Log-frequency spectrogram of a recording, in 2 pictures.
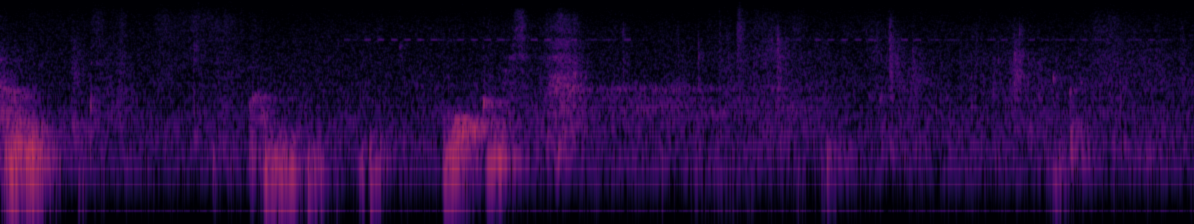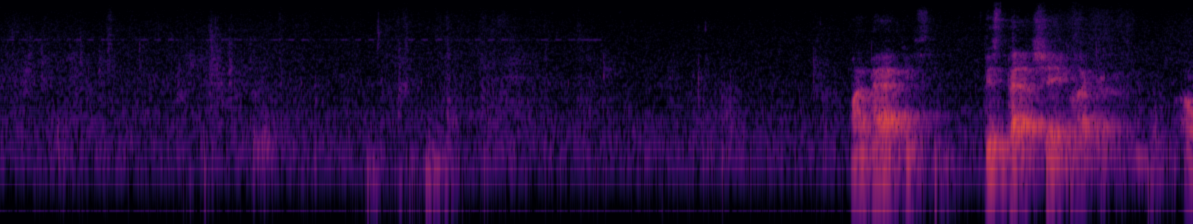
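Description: An older man speaks slowly, with long pauses, in a large echoing hall.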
